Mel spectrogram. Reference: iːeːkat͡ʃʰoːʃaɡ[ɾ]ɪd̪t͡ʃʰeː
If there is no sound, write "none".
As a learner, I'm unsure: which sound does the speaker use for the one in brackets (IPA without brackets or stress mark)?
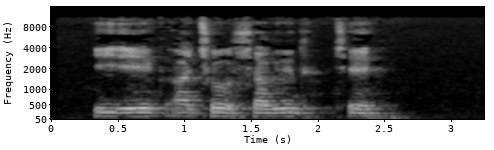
ɾ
